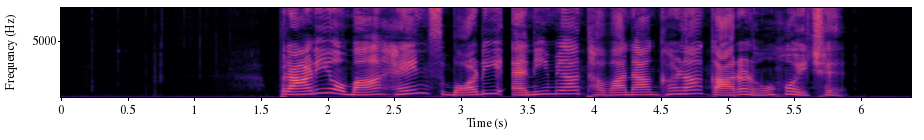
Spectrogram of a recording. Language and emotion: Gujarati, neutral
